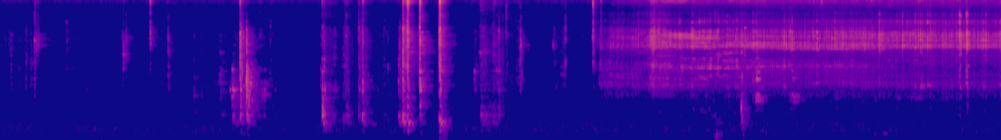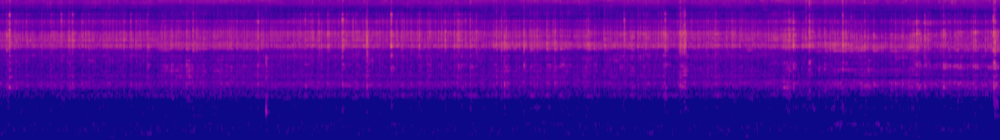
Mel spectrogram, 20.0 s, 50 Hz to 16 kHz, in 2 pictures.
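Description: A few clicks and knocks, then about six seconds in the small battery-powered electric motor and plastic gears of a 2007 Tomy Fearless Freddie toy engine start a steady high whir as its wheels spin freely in the air. The motor runs on until the very end, showing the toy works with its fresh battery.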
